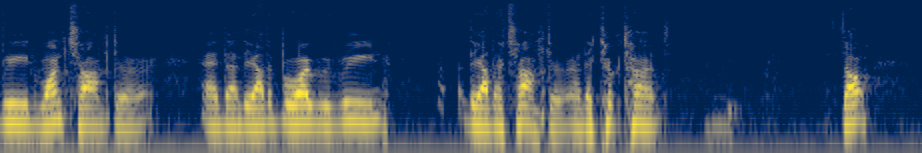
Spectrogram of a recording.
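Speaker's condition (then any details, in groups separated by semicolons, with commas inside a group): Profound deafness since birth; congenital, total deafness; speaks orally as guest on radio show; learned speech via daily school speech therapy, mother's home drills feeling throat vibrations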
